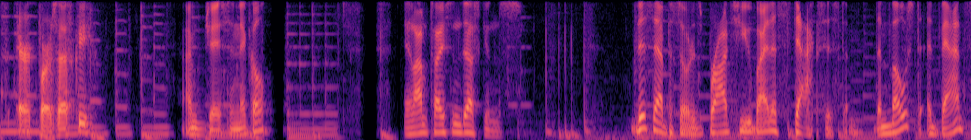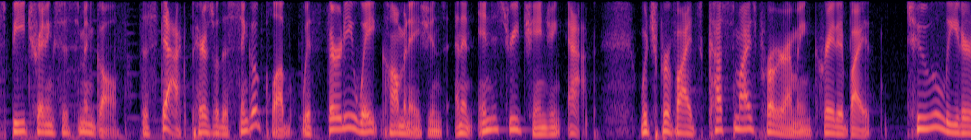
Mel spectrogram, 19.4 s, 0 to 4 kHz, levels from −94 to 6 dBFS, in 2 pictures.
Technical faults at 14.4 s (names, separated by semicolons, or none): jitter buffer speed-up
